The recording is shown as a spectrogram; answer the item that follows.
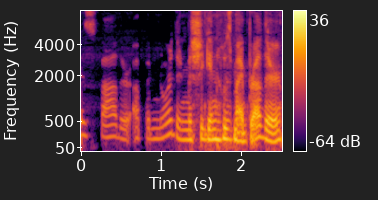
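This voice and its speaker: A woman's fairly low, dark, mellow voice with vocal fry, at a moderate pace, in a dry, close sound with no echo. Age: 60s. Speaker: witness caller, teacher. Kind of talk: live call-in interview telling a story. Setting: live stream call. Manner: halting.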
